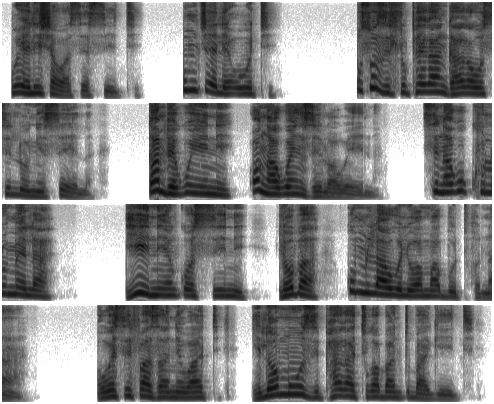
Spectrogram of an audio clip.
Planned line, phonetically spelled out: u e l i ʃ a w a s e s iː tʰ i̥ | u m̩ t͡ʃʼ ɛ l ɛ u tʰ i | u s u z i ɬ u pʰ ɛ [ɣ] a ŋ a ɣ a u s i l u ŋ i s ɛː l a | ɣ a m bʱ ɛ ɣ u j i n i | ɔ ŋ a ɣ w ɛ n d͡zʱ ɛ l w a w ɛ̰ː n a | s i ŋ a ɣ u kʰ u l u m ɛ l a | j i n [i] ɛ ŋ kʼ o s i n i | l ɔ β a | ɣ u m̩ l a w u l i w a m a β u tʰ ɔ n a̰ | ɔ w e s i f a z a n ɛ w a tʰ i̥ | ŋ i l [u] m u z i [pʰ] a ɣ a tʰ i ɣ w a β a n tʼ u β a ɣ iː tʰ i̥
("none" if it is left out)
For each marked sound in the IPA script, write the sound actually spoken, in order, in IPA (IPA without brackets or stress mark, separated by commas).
ɣ, i, o, pʰ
